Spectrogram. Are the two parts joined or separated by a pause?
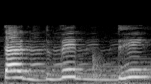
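joined. The two parts are said joined without a break. "ಈಗ ಜೋಡಿಸಿ ಹೇಳಿದಾಗ"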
